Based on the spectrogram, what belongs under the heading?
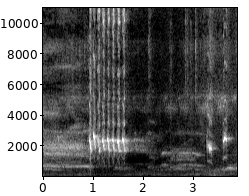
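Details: Sooty-headed bulbul recorded to coax a silent bird into singing: a fast chattering run of about seven bright, clipped notes, then a pause and a few scattered single chirps, with faint background hum.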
